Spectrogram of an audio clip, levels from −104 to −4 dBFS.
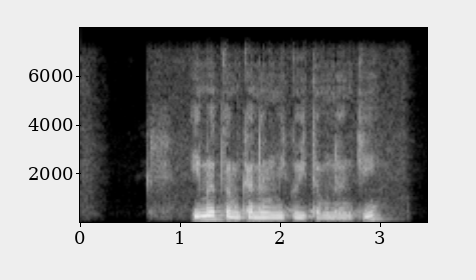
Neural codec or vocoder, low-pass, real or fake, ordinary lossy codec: vocoder, 24 kHz, 100 mel bands, Vocos; 7.2 kHz; fake; Opus, 64 kbps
